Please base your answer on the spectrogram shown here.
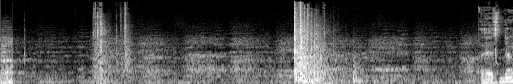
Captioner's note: door opens & slams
